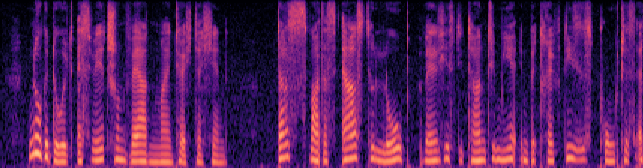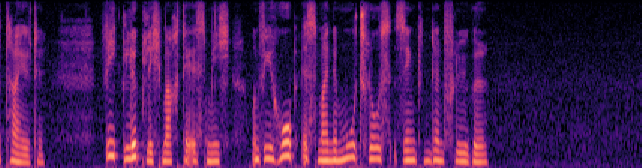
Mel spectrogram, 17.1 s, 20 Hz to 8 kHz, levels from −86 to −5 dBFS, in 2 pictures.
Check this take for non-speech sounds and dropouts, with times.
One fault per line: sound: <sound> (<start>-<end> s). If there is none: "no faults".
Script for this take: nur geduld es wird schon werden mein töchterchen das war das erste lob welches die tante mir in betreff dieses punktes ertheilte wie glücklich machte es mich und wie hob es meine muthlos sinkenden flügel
no faults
